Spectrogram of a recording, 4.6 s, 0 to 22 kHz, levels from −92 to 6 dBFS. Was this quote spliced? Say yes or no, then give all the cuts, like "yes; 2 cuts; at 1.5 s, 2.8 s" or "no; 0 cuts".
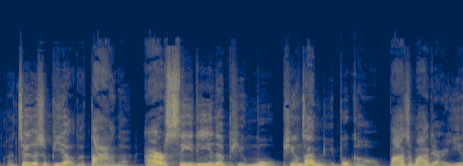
yes; 1 cut; at 1.4 s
